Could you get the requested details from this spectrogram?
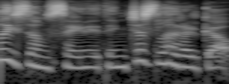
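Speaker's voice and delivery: put-on begging, pleading voice. Retelling how her husband on a plane pleaded: imitating someone begging. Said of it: "was begging me".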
